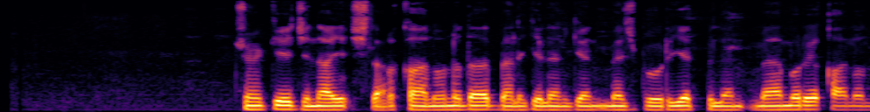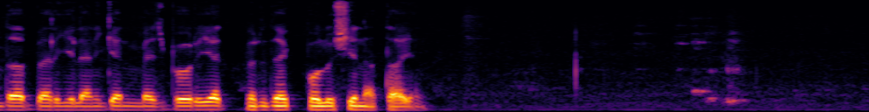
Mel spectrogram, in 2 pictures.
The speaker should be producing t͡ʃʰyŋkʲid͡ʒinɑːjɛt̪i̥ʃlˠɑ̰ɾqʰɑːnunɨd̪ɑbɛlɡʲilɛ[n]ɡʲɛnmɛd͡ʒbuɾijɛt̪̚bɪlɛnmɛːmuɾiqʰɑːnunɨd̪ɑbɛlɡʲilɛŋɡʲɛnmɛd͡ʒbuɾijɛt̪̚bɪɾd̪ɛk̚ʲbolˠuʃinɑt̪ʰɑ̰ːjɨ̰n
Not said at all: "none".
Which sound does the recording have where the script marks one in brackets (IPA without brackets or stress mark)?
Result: ŋ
